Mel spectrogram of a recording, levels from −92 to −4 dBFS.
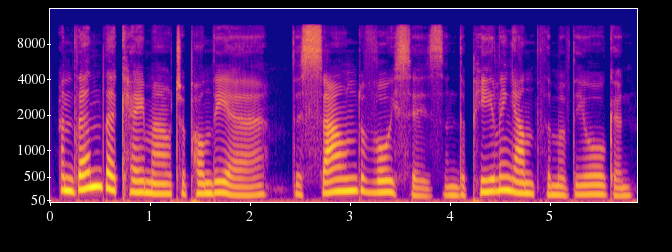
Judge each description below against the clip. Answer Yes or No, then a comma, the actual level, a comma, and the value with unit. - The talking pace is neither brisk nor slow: Yes, average, 195 wpm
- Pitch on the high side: Yes, high, 195 Hz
